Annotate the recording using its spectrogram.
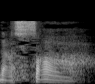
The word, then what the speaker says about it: nasa: 这个字啊很有意思啊，这个字跟我们那个 NASA, 这个美国这个 NASA 这个字很像，它怎么念，它念成 NASA。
